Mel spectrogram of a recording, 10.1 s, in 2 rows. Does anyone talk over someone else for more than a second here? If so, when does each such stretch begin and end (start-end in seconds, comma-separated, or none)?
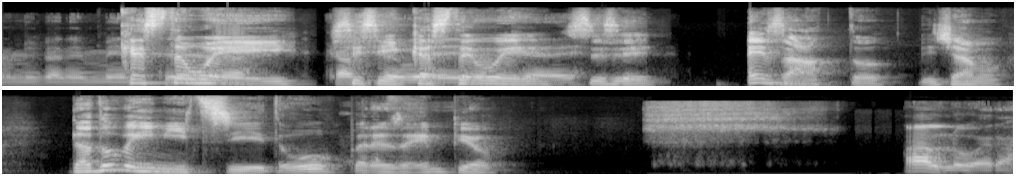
0.6-3.0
